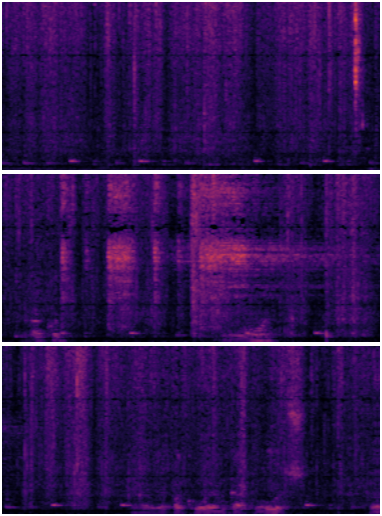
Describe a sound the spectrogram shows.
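Plastic bubble wrap crinkles and rustles as hands wrap an object.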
